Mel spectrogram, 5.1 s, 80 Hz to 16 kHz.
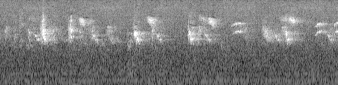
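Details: Barn swallow pair feeding a chick during the breeding season, Alzira, Valencia, late June 2016. Bright, high-pitched chirps in quick clusters repeat roughly once a second, with soft outdoor background noise underneath.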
